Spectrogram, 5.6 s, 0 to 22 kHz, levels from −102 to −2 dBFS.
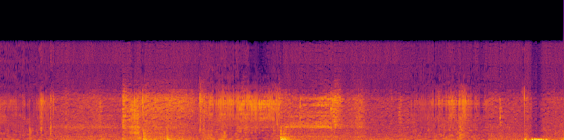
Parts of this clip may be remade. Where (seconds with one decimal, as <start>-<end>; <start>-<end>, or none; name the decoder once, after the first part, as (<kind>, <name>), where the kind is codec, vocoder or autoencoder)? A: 0.0-0.5 (vocoder, BigVGAN v2); 2.1-2.8; 4.1-4.9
